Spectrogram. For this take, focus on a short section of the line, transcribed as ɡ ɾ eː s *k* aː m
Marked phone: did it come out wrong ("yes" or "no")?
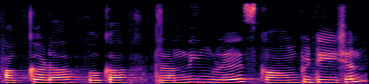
no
